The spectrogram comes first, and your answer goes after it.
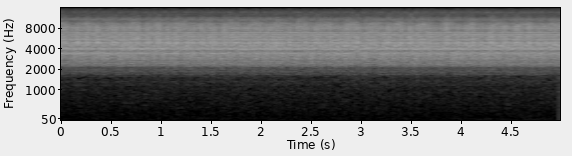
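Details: Kyoto bear cicadas resuming their noisy calling once the rain ends; an unbroken, loud, high hiss like rushing steam fills all five seconds.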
